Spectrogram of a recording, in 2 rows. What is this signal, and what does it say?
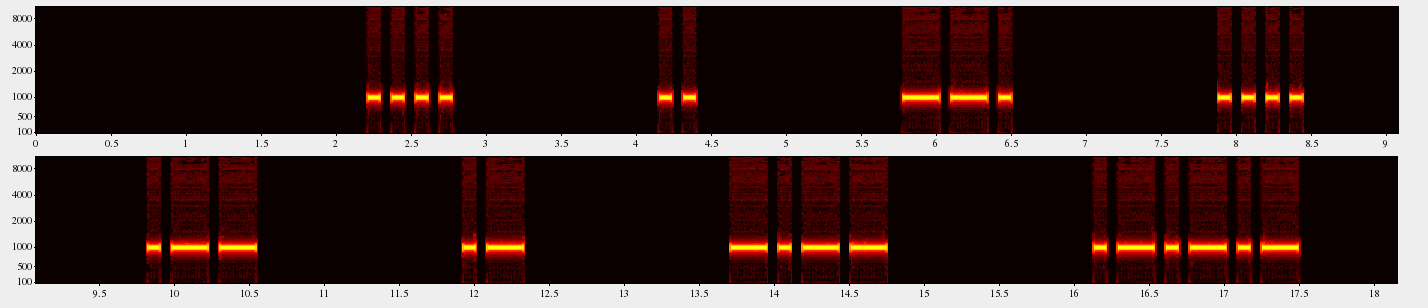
Morse code, heard as a keyed tone, about 15 wpm, spaced as for 5 wpm, 1000 Hz. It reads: HIGHWAY.
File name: qotdfiles / 5wpm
